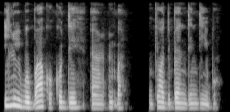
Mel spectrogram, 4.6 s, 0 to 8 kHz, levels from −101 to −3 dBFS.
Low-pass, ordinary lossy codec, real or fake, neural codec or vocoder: 7.2 kHz; none; real; none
